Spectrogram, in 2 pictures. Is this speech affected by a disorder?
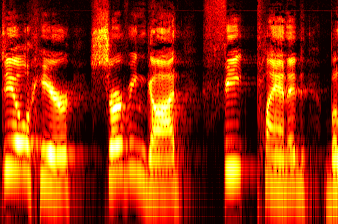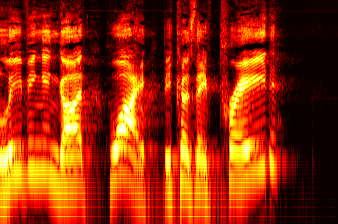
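No.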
